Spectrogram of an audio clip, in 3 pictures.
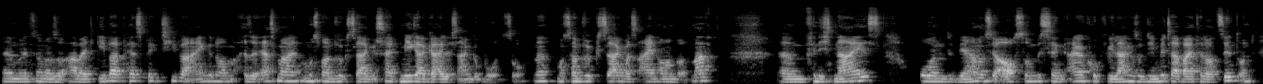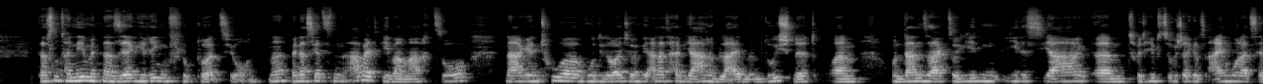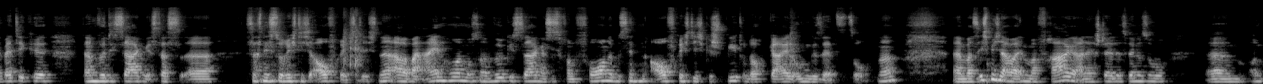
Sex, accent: male, German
